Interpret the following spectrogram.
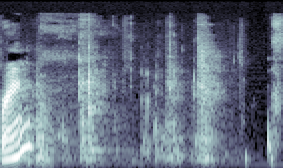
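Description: A few faint metallic clicks as the springs of an SPX Max Pilates reformer are unhooked and rehooked on the spring bar, changing the load to a single red spring.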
